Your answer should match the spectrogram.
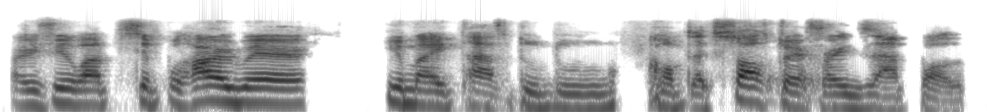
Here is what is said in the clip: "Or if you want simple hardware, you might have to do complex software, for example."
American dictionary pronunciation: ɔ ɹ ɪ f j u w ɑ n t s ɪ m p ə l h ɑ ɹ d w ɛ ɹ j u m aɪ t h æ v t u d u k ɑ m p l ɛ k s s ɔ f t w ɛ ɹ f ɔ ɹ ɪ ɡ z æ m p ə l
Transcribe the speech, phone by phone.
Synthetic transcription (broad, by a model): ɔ ɹ ɪ f j u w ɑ t s ɪ m p ə l h ɑ ɹ d w ɛ ɹ j u m aɪ t h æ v t u d u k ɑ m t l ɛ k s s ɔ f t w ɛ ɹ f ɔ ɹ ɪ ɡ z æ m p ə l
